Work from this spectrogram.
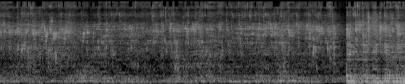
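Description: Steady running tap water splashing over bitter gourd pieces in a sink, with hands rubbing them, a loud continuous gush that stays constant throughout.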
